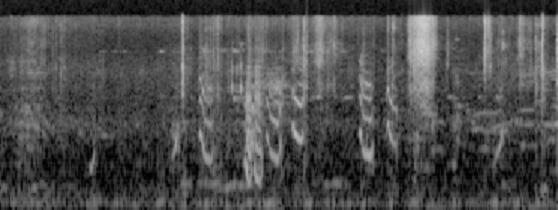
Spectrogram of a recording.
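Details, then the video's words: Francolin chicks in a forest giving short, sharply curved peeping notes in quick bursts, several overlapping near the middle, over a steady low rumble of background noise. "titur ke awaj,jungli tetar k chicks,francolin in the forest"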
